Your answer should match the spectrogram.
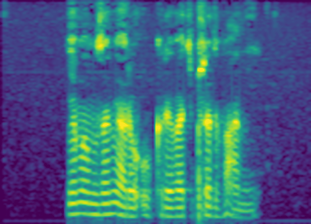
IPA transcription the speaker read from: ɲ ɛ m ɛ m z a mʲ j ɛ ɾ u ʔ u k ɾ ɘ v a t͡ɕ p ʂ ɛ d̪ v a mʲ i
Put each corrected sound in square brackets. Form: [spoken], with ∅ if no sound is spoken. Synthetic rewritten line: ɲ ɛ m [a] m z a mʲ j [a] ɾ u ʔ u k ɾ ɘ v a t͡ɕ p ʂ ɛ d̪ v a mʲ i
